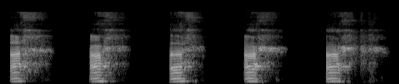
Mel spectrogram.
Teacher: dia berada pada tengah tenggorokan atau aqsal halqi berarti dia tengah tenggorokan mengucapkannya agak sedikit ditekan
